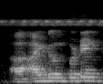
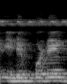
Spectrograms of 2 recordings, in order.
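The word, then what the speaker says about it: idempotent: Pronunciation थोड़ा ऊपर नीचे हो सकता है, कोई बात नहीं। आइडेम्पोटेंट लॉ या फिर इडेम्पोटेंट लॉ, कोई ऐसे भी बोलता है, चलेगा।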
